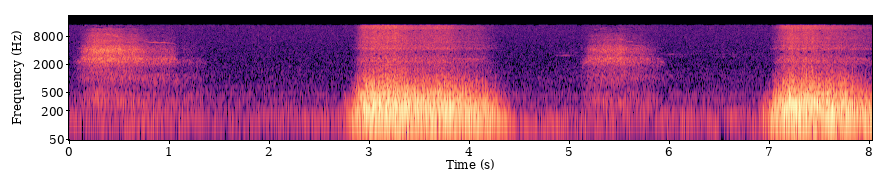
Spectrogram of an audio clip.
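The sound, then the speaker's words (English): Slow, deep breathing from a calming breathing exercise: soft, airy inhales alternate with louder, fuller exhales, each lasting about a second or more, with quiet pauses between breaths. “Take a breath, take a deep breath, like go up to 4 seconds and go down 4 seconds, like just like that.”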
